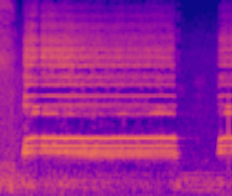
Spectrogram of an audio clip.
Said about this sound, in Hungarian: Ez olyan, mintha egy vonat érkezne. Vagyis vasparipa.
